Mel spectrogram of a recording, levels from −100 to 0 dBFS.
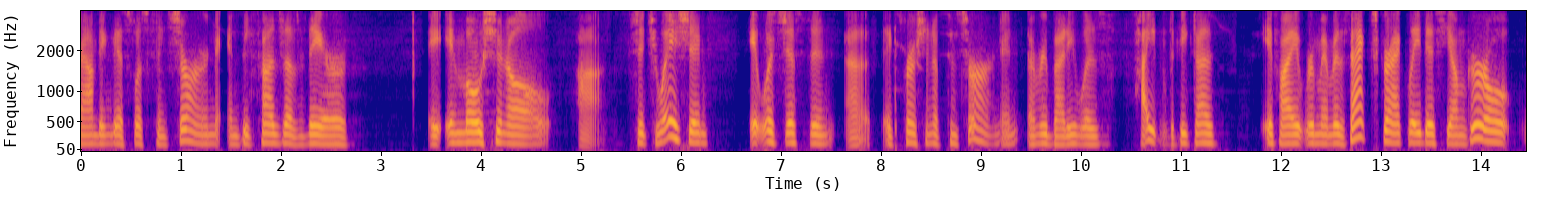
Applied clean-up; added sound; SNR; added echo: neural separator model SepFormer WHAMR!.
